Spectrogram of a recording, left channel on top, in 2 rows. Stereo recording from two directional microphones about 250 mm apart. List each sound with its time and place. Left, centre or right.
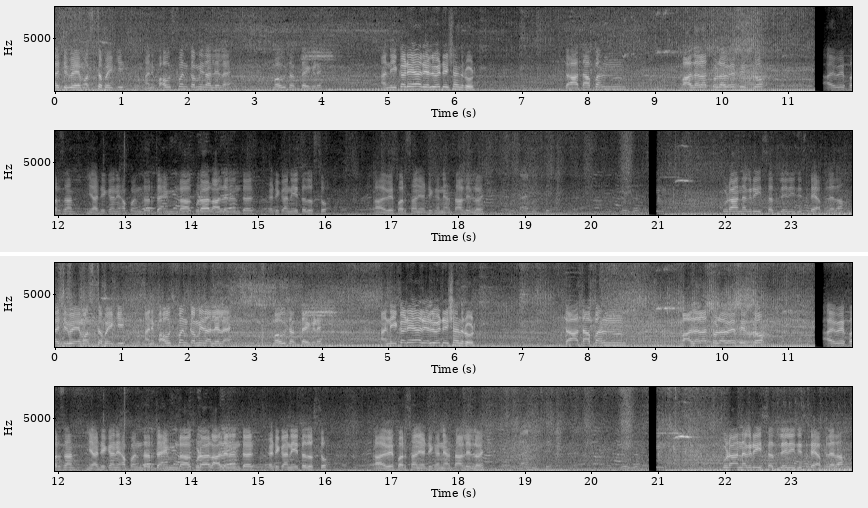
0.0 s speech: centre
7.6 s speech: centre
10.2 s speech: left
11.5 s speech: centre
22.0 s speech: centre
